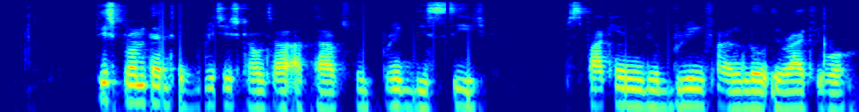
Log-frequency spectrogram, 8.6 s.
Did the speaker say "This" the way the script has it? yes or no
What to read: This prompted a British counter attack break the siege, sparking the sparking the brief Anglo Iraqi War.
yes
